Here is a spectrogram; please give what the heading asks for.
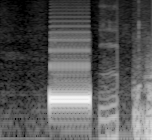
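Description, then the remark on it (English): A single loud, steady ringing tone from an outgoing phone call sounds for under half a second, then cuts off into brief clicks and muffled line noise as the call connects. “If he answers his phone.”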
